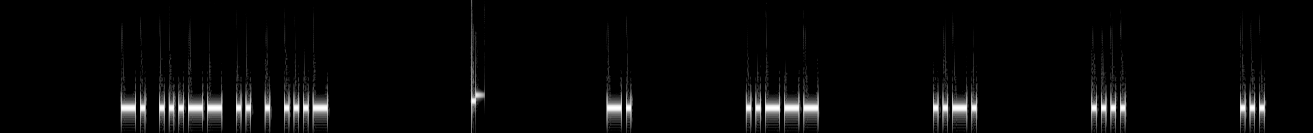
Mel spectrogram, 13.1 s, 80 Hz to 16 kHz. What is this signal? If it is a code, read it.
Morse code, heard as a keyed tone, about 25 wpm, spaced as for 11 wpm, 700 Hz. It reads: N3IEV N2FHS
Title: USA Call Signs - 5 Characters - 8x Character Spacing - 25wpm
